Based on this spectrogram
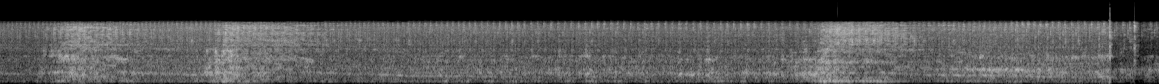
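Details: VAZ 2109 engine running with a light, quick top-end ticking at roughly four per second over the engine; valve tapping.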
